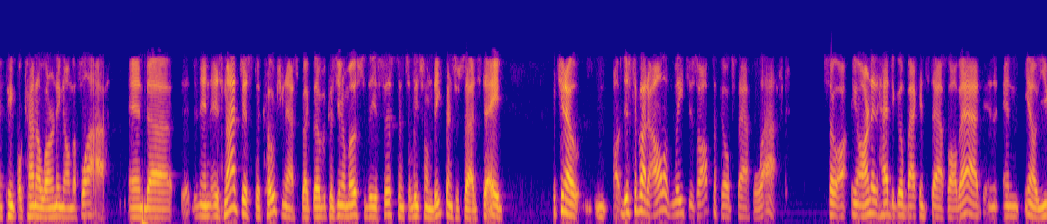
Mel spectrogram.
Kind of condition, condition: link, phone line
